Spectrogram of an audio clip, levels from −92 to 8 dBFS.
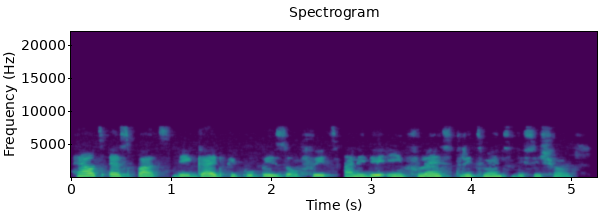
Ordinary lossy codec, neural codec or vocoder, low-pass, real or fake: none; none; none; real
